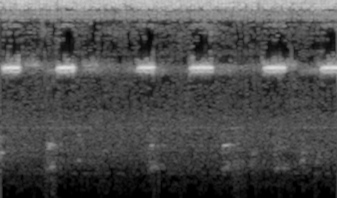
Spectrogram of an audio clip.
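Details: Crickets chirping: short, high, pure-toned chirps repeated at uneven intervals of roughly one second, over a steady hissing high background drone.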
